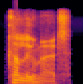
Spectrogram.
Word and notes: calumet: British English

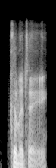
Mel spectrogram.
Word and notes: committee: British English

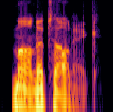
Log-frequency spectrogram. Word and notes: monotonic: British English

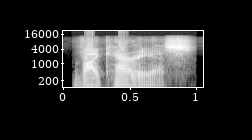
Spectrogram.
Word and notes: vicarious: American English

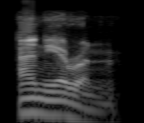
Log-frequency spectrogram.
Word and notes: anuran: British English

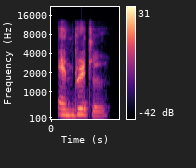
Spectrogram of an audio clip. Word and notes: embrittle: Indian

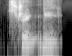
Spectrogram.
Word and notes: stringy: Indian

